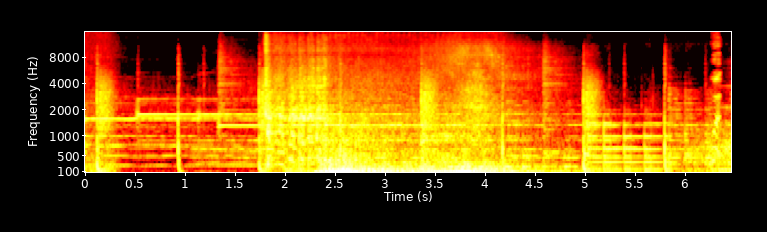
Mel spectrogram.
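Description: A car engine in a video game, rising to a sustained rumble and rev in the middle of the clip amid game music tones and sharp effect hits.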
